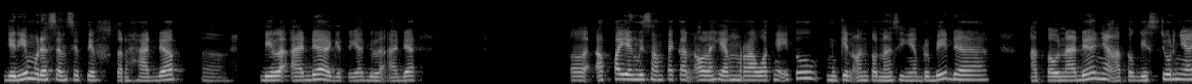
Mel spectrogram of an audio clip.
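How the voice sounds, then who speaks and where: A young adult woman giving an explanatory health talk on caring for older people, with frequent fillers and restarts. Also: mid-range voice. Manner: explanatory, many fillers and restarts, acts out quoted lines. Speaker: health educator.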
